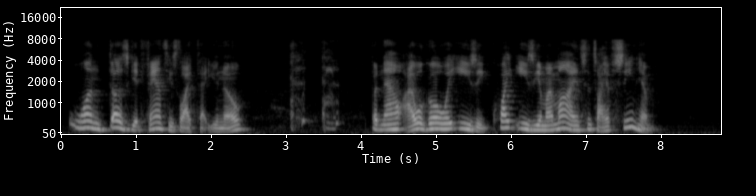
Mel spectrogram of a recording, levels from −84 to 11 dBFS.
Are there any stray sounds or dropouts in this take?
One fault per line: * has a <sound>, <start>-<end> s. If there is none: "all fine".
* has a cough, 2.8-3.8 s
